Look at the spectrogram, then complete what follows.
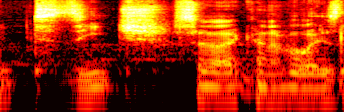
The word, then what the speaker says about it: Tzeentch: Actually, do you pronounce the T in Z? It's like just, is it Tzeentch or is it just Tzeentch? It's just kind of Tzeentch, isn't it?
